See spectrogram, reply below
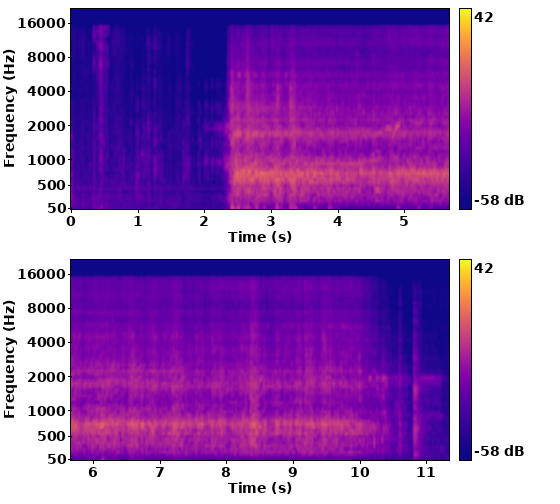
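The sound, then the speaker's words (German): A blender mixing smoothie ingredients starts abruptly and runs loudly for about eight seconds, a steady whirring roar with a gritty churning texture, then cuts off, leaving a brief quiet tail. “Einfach alle Zutaten zusammen, einmal durch den Mixer durch.”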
